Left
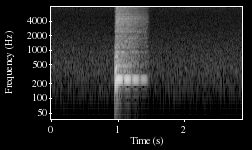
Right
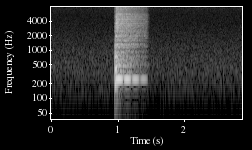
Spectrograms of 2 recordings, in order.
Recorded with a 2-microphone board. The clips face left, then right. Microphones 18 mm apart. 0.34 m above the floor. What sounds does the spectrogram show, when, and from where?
0.9 s a snare drum: 50° right (ahead or behind), 0.8 m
